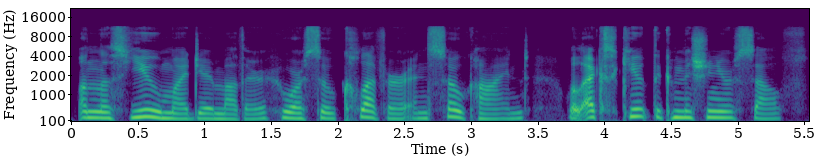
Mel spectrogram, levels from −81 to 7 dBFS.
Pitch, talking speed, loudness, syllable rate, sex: 195 Hz, 185 wpm, -20 LUFS, 5.3 syllables/s, female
